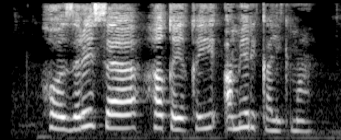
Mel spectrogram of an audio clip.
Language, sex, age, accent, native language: Uzbek, female, 18-24, Samarqand, Uzbek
